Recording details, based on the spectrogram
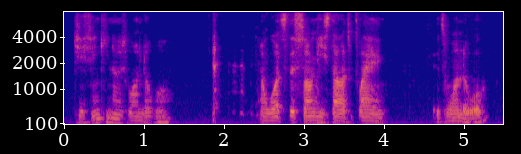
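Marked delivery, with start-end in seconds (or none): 0.1-1.3 hushed, very quiet half-whisper. Retelling asking a friend a question on the subway: retelling a half-whisper. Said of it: "I turn to her and I whisper".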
